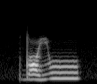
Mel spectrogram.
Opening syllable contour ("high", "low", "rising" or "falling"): low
